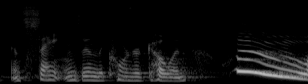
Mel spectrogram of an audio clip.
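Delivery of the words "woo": high, loud, drawn-out woo; gloating whoop. Retold or imitated. Satan celebrating in the corner, with a high gloating whoop. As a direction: whoop like a gleeful villain.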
